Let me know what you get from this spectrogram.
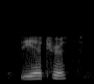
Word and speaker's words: Beatrice: Beatrice Juan Rostro. – That's B-E-A-T-R-I-C-E? – Yes.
